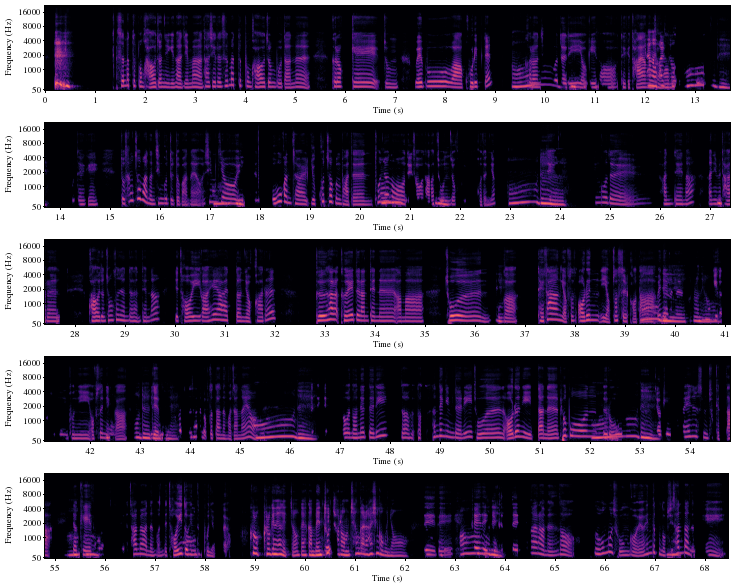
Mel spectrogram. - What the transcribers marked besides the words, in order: throat clearing; background speech; other background noise; unintelligible speech; laugh
- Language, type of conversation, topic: Korean, podcast, 스마트폰 같은 방해 요소를 어떻게 관리하시나요?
